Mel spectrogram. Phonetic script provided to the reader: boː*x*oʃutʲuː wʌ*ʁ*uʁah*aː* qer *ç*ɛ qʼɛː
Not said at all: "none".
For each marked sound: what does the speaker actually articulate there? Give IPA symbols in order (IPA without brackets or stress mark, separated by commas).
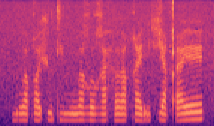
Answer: q, ʁ, ʌː, ç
